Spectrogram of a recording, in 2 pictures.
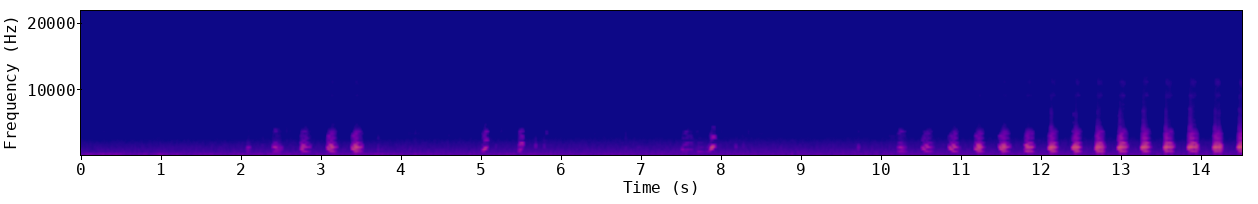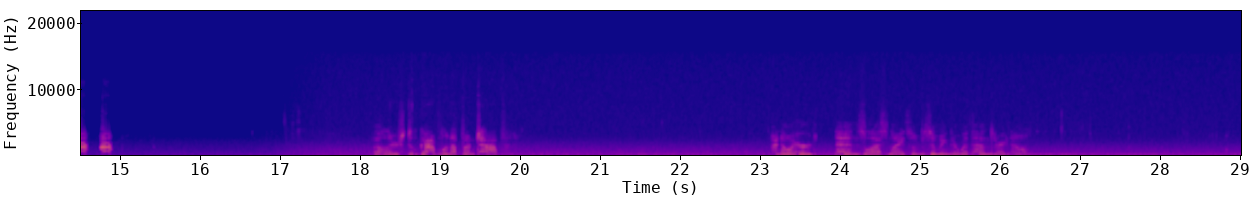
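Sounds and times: turkey yelping: 2.1 - 3.6, 7.5 - 8.0, 10.2 - 14.9.

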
